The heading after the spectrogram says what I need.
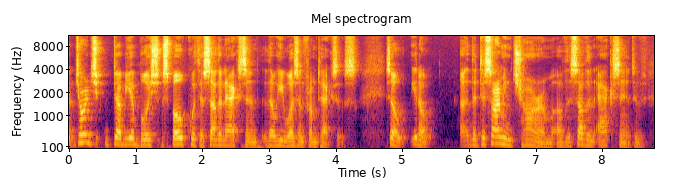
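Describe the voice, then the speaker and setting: A man co-hosting a political talk show, speaking in an indignant, emphatic way that rises to near shouts. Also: medium pitch. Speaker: podcast co-host. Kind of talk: heated political commentary.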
